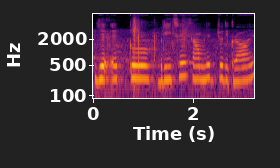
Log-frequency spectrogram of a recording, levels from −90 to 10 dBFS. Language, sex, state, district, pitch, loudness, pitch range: Hindi, female, Madhya Pradesh, Dhar, 245 Hz, -18 LUFS, 235-255 Hz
